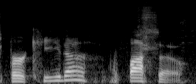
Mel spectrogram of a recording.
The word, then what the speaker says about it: Burkina Faso: It's Burkina Faso. Bernanke Fasco.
